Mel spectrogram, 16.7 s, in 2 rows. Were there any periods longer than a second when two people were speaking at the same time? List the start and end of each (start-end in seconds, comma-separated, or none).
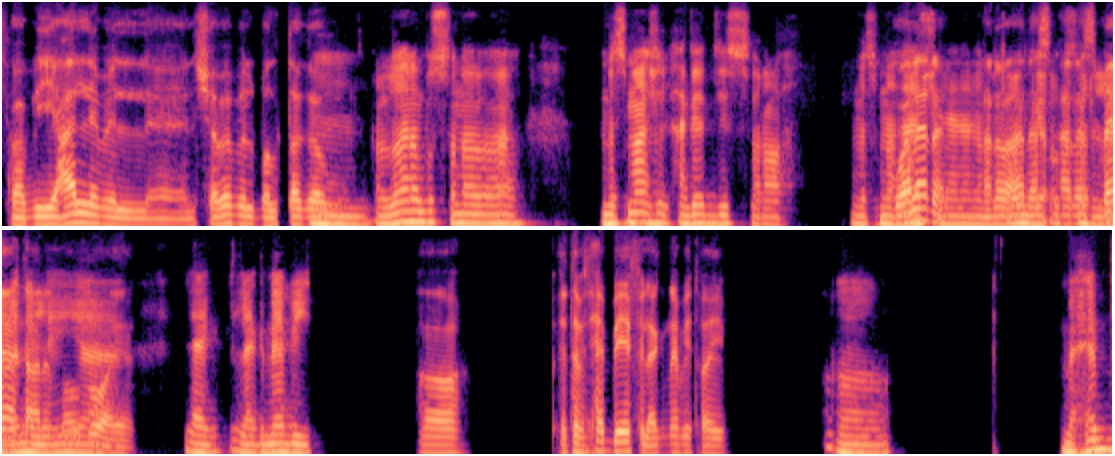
6.7-9.3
